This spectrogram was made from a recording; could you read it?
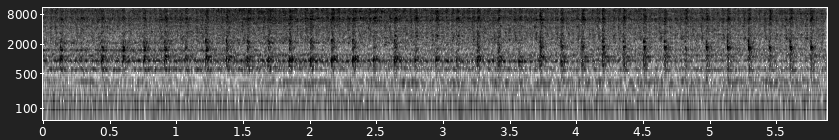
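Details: Subaru engine rebuilt from 2.2 to 2.5, warm idle: steady sharp knocking about three beats a second from the driver's side, absent when cold, appearing a few minutes after restart, inaudible when accelerating, returning at idle.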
